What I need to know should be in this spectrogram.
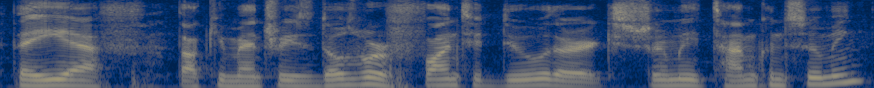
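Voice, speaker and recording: A man's voice: on the high side, fairly quick, warm tone. A man in his early thirties talking in a casual, rambling vlog style, often repeating and restarting his phrases. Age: early 30s. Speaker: car vlogger.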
